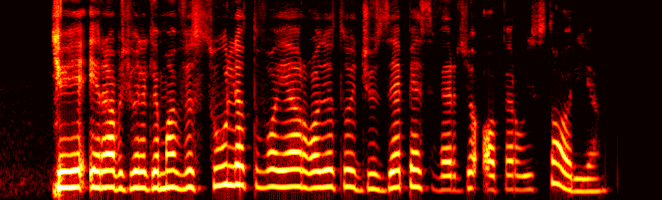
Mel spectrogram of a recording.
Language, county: Lithuanian, Klaipėda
